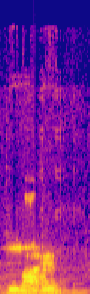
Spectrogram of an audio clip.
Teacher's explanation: o is becoming the reduced sound here which is called as schwa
